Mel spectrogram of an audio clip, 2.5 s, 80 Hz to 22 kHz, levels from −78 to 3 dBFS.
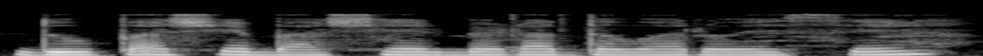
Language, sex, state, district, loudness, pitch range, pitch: Bengali, female, Assam, Hailakandi, -17 LUFS, 190-205 Hz, 195 Hz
